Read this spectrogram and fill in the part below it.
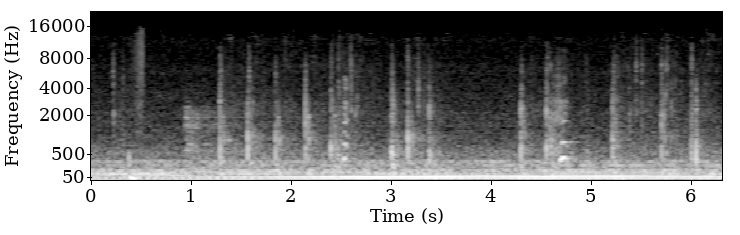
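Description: Footsteps run quickly on a hard floor.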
